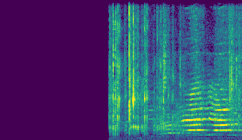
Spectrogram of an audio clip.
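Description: Dead silence for about a second, then a high-pitched, wavering call sets in over background noise.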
